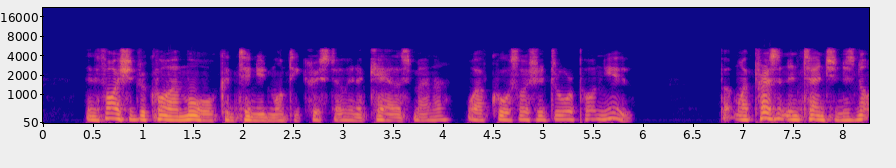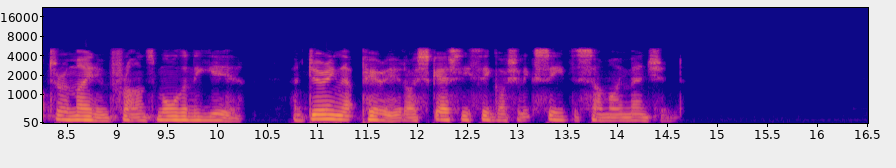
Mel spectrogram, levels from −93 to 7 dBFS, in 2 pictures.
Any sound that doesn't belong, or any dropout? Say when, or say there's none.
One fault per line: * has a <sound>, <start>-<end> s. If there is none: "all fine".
all fine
